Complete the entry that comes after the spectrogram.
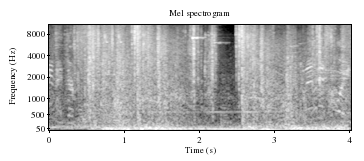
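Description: Sustained gunfire from a Red Dead Redemption 2 shootout, with dense rolling shots and booms layered over a low rumble, loud and continuous throughout. A voice speaks over part of it.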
